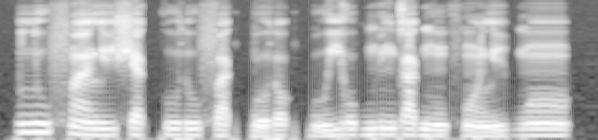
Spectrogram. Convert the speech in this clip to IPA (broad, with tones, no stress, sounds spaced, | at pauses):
l u˦ f ã˧ l i˧ ʃ a˧ k u˧ ɾ u˧ f a˨ k͡p o˨˦ ɾ ɔ˦˨ k͡p u˨˦ j o˦ b ĩ˦ ɡ a˦ ɡ ũ˧ f ɔ̃˧ l i˦ b ɔ̃˦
